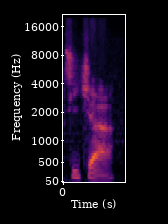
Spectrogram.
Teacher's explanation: teacher has the stress on the first syllable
